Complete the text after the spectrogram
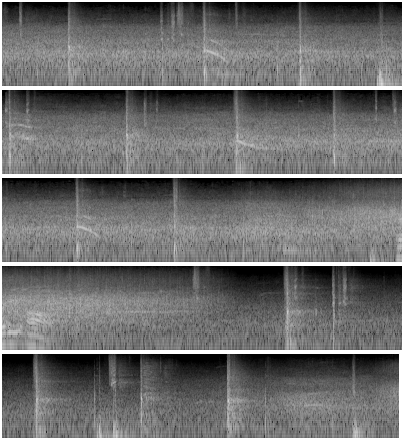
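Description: A tennis ball is struck sharply by rackets back and forth.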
